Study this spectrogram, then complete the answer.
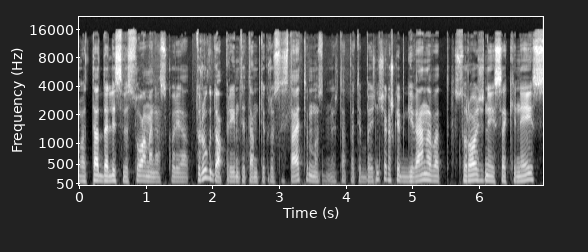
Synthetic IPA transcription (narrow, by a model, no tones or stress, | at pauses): ʋɐttːɐd̪ɐlʲɪsʋʲɪsuɔmʲɛnʲeːskʊɾʲiɛt̪ɾuːɡd̪oːpʲɾʲɪɪmʲt̪ʲɪt̪ɐmt̪ʲɪkɾʊsiːst̪ɑːt̪ʲimʊsɪɾt̪ɑpɑt̪ʲɪbɐʒʲnʲiːt͡ʃʲɛkɐʃkɐɪpɡʲiʋʲæːnɐʋɐt̪sʊɾoːʒʲɪnʲɛɪsɐkʲɪnʲɛɪs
